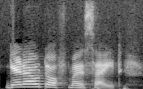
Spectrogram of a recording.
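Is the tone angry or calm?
angry. It is said in an angry tone.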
